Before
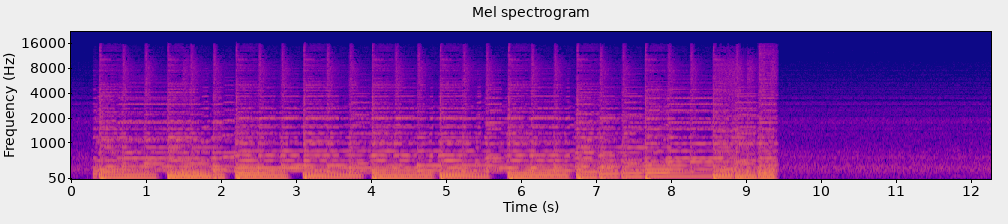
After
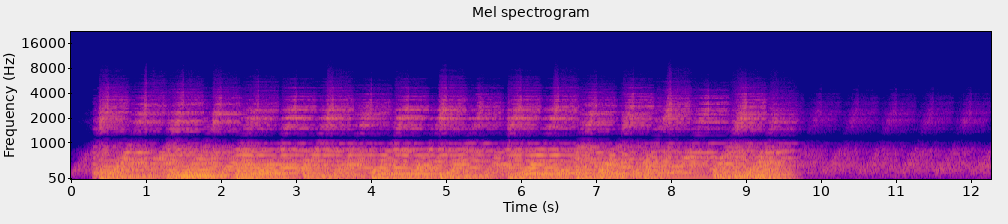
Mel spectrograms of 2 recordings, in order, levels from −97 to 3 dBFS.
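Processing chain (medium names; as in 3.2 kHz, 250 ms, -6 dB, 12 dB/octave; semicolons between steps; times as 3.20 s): harmony voices -5 st -2 dB, +4 st -1 dB; LFO low-pass saw up 2 Hz 200–3000 Hz; Chebyshev band-stop 750–1800 Hz, order 2; treble shelf 6.9 kHz -10 dB; delay 108 ms -13 dB; gated-style reverb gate 290 ms flat, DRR 1 dB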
